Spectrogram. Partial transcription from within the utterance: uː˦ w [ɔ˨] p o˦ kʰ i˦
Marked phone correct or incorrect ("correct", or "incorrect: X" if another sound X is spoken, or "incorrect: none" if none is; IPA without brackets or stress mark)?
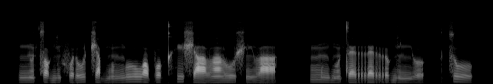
correct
